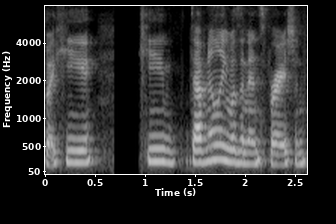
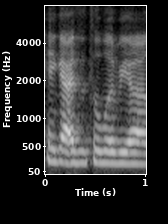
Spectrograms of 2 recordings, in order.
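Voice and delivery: mock mocking, taunting tone. Retelling how classmates greeted them when walking by: imitating classmates mocking. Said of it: "kinda just mocking what I said in my video".

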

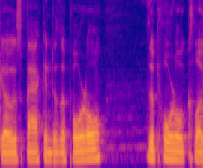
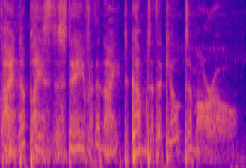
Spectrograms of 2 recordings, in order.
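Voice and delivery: hushed, private whisper; 11 dB quieter than usual. The game master, as Shade, leans over so only one player hears, whispering. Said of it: "leans over. And Griffin, you're the only one that hears her say this".

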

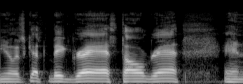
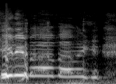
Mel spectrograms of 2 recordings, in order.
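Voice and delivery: very high, loud, shrieking cry; 5 dB louder than usual. Speaker retelling a tough guy screaming to be freed, retelling a high scream. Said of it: "he screamed like a woman".

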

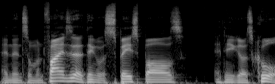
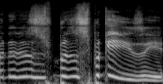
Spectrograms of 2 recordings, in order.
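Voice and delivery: put-on Italian-accented comedian voice, pitched higher. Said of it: "kind of like an Italian Bill Cosby".

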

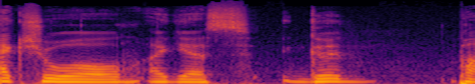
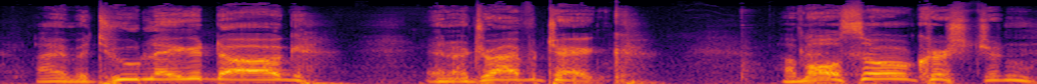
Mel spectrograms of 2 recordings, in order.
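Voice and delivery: rough, raspy, high, rambling broadcaster-style rant; 8 semitones higher than usual. Doing a mashup of a ranting host: Alex Jones impression. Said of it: "I'm doing my best Alec Jones mashup".

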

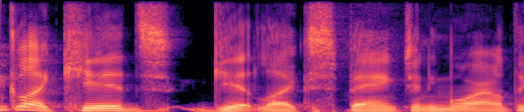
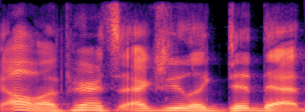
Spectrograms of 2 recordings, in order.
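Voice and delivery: normal talking voice

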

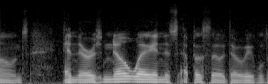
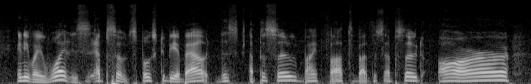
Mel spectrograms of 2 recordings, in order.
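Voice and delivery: rushed, rattled-off talk, pitched a bit high; 7 semitones higher than usual. Podcast host turning to what this episode is about, talking too fast. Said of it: "And I'm talking too fast".

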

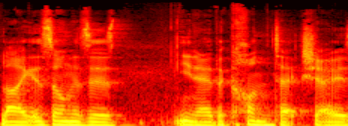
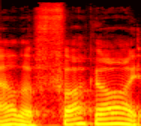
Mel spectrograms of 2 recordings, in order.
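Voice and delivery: put-on, mock Australian accent; 5 semitones higher than usual. Joking about how australian kids greet grandparents, in a put-on australian accent. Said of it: "I used to have a really good Australian accent".

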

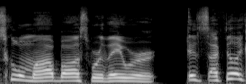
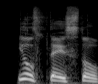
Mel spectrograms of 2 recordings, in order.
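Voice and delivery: put-on Russian accent; 4 dB quieter than usual. Quoting a man's line from a scene, slipping into a russian accent. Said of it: "I did a Russian accent there".

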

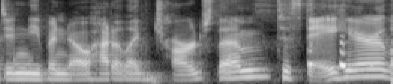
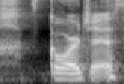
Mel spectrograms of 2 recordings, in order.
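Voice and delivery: mock-annoyed, irritated woman's voice. Retelling how a passing woman reacted to the bought property, imitating her annoyance. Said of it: "she was so mad".

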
